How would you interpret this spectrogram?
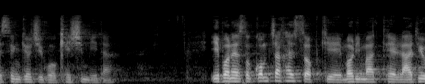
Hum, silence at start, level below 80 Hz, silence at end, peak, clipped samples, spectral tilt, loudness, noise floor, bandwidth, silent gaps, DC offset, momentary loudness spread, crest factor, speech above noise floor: none; 0 s; -62 dBFS; 0 s; -6 dBFS; under 0.1%; -5 dB/octave; -24 LUFS; -57 dBFS; 11 kHz; none; under 0.1%; 10 LU; 20 dB; 33 dB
